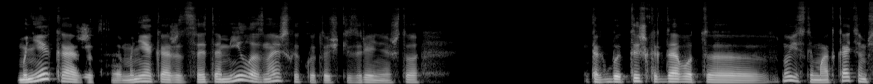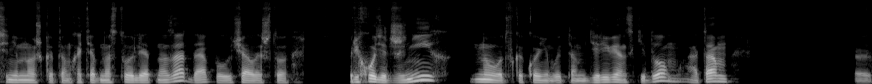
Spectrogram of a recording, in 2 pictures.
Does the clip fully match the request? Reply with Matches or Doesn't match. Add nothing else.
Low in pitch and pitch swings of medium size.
Matches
